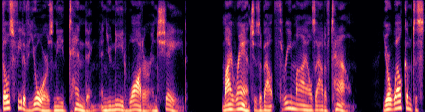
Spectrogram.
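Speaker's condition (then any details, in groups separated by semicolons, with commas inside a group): No condition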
